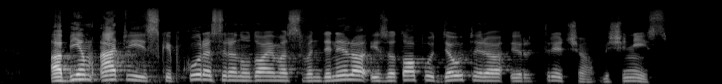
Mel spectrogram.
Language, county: Lithuanian, Vilnius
